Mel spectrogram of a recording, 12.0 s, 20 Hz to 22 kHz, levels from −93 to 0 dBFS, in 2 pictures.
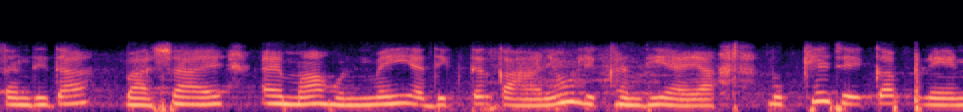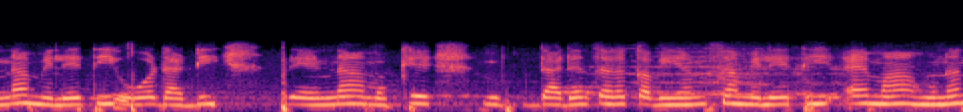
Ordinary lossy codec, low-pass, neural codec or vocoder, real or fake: Opus, 24 kbps; 5.4 kHz; none; real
